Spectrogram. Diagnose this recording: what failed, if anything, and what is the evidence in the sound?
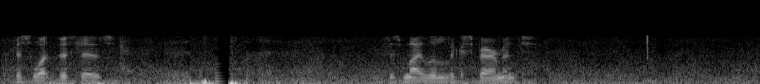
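The fault sits in call processing at the sending end and is likely a voice detector that dropped sound. From 0.00 to 0.16 s and again from 0.76 to 0.82 s, the sound gives way to steady noise or near silence and then returns. The detector judged those stretches to be background and stopped sending, and the receiver filled the gaps with comfort noise. A spectrogram shows flat, uniform noise bands with no structure, and the waveform shows a low, even envelope.

The same stage also likely chopped the sound in two longer spans, from 1.20 to 3.90 s and from 5.18 to 7.61 s. Most of each span was replaced by synthetic comfort noise as the detector repeatedly switched sending on and off. Edges and quiet portions drop out. On a spectrogram this looks like a patchwork of real content interleaved with smooth noise blocks. 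The waveform shows abrupt envelope steps at each switch, all within a band ending at 4 kHz, which fits a G.711 call path.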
